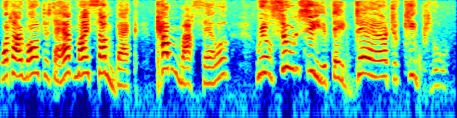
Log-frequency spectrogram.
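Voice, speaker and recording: Older mother in a radio play, haughty and defiant, highish voice that swings about a lot. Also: big pitch swings, measured pace. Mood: fiercely protective. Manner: imperious, indignant, clipped. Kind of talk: British radio drama acting.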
